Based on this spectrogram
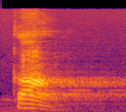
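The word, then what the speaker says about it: calm: एल बाज़ औक़ात silent रहता है, जैसे कॉम, पॉम, वॉक एंड टॉक।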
